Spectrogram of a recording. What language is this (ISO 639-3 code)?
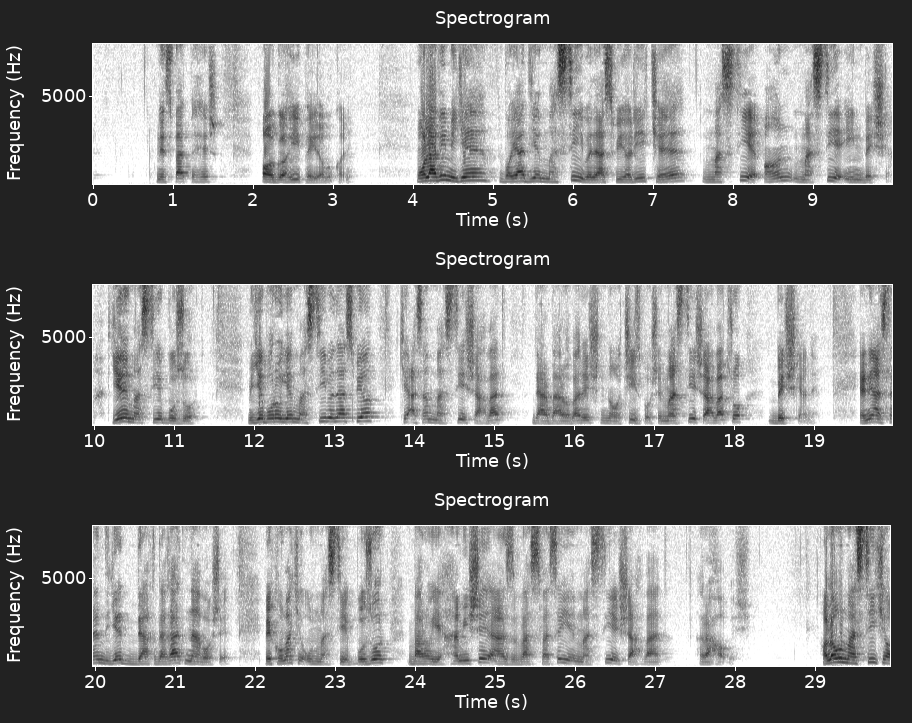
fas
